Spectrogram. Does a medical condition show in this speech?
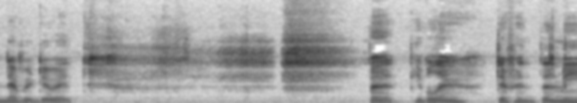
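Yes: cerebral palsy.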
